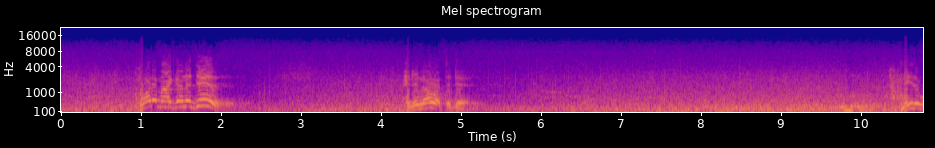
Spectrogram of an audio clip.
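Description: A middle-aged man speaks slowly into a microphone, with long pauses.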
